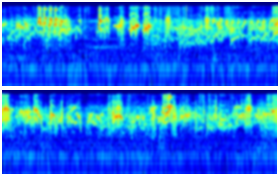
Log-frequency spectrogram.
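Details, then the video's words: Rosellas chattering to stimulate mating: busy overlapping chirps and squeaky notes, with bursts of loud rapid twittering broken by short pauses throughout. "تغريد طيور الروز ( حفز طيورك )"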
